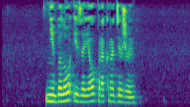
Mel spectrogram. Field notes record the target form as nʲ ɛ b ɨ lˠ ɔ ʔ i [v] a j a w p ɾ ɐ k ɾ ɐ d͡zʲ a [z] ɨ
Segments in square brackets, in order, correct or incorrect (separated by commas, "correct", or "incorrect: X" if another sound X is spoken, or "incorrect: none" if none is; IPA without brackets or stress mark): incorrect: z, incorrect: ʐ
